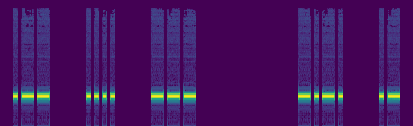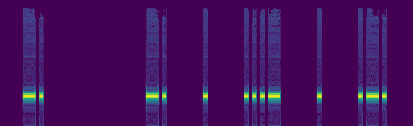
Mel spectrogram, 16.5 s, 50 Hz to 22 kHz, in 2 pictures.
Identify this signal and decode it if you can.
Morse code, heard as a keyed tone, about 15 wpm, spaced as for 8 wpm, 1000 Hz. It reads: WHO CAN NEVER
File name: qotdfiles / 8wpm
